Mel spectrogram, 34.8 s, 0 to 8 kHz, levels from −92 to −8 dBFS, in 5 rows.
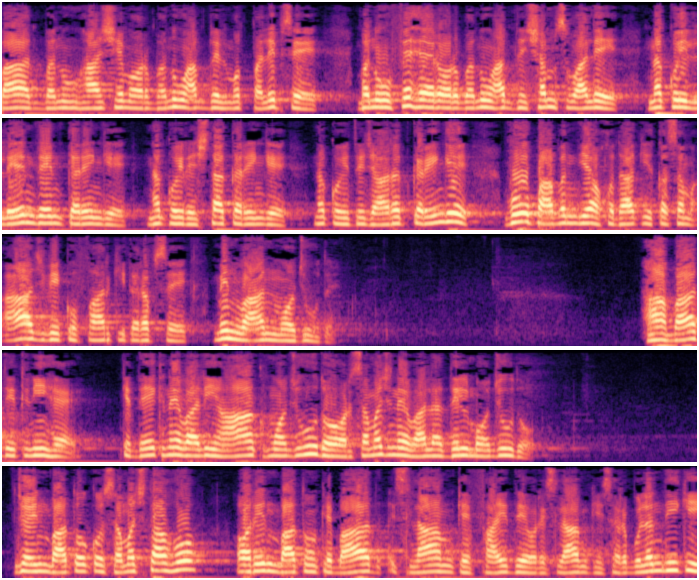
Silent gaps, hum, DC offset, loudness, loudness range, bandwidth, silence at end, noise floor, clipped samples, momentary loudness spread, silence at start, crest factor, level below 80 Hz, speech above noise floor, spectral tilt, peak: none; none; under 0.1%; -11 LUFS; 5 LU; 8 kHz; 0 s; -62 dBFS; 0.4%; 9 LU; 0 s; 12 dB; -50 dBFS; 51 dB; -6.5 dB/octave; 0 dBFS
